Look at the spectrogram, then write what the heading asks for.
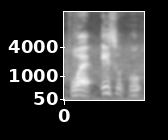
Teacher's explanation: वह जो बोला जाएगा वो कहाँ से बोला जाएगा? दंत और ओष्ठ से बोला जाएगा। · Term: दंतोष्ठ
